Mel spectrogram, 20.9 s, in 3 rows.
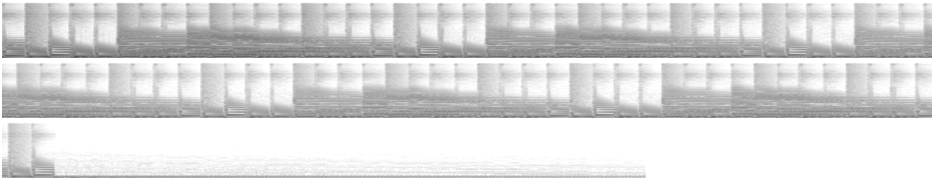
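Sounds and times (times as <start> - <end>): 
theme song in English: 0.0 - 14.4.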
